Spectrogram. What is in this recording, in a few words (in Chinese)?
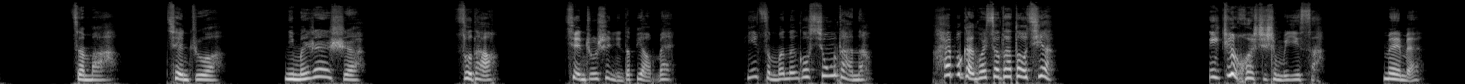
中年音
